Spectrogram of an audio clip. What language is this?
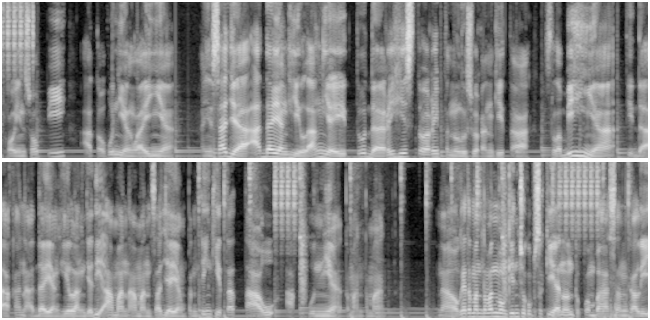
Indonesian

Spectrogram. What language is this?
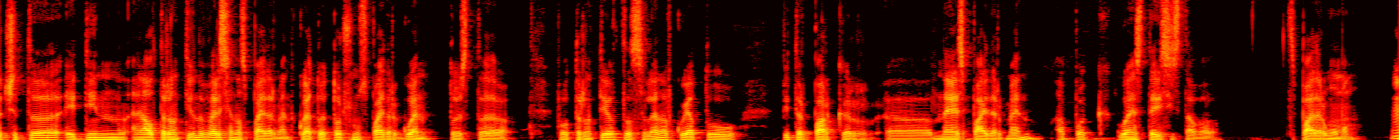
Bulgarian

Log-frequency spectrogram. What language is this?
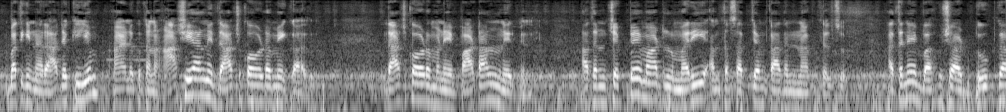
Telugu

